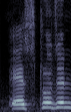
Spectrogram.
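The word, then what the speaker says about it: oestrogen: फिर आते हैं एस्ट्रोजेन, एस्ट्रोजेन बेटा ई से भी लिख सकते हैं, ओ से भी लिख सकते हैं, ओ साइलेंट होता है, ठीक है।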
